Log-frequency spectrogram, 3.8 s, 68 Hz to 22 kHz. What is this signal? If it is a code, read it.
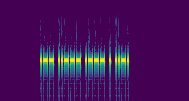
Morse code, heard as a keyed tone, about 40 wpm, 700 Hz. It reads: W2JEF
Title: USA Call Signs - 5 Characters - Repeated 2x - 40wpm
